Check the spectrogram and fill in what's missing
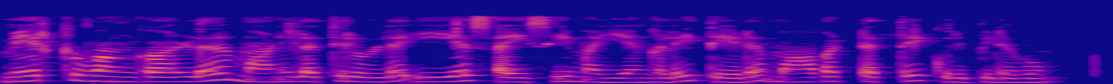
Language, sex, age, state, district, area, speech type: Tamil, female, 30-45, Tamil Nadu, Tiruppur, rural, read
